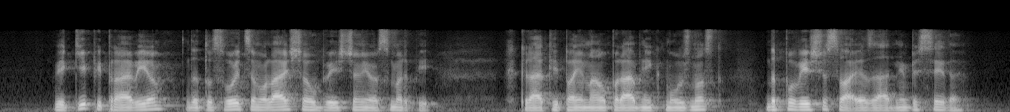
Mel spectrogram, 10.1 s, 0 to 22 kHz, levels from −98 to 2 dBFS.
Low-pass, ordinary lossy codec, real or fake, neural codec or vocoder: 7.2 kHz; none; fake; codec, 16 kHz, 2 kbps, FunCodec, trained on Chinese and English, 25 frames a second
